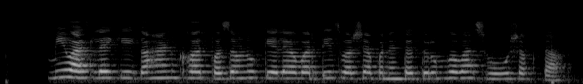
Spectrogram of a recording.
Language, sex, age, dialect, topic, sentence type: Marathi, female, 31-35, Southern Konkan, banking, statement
